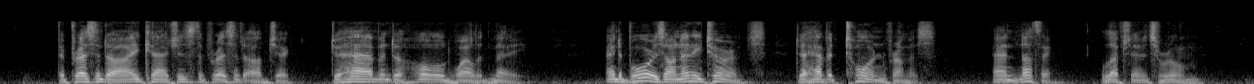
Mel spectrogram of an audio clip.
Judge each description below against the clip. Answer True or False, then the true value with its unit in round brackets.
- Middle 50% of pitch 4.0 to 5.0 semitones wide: True (4.5 semitones)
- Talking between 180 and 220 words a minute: False (155 wpm)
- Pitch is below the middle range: True (105 Hz)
